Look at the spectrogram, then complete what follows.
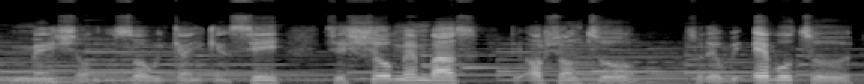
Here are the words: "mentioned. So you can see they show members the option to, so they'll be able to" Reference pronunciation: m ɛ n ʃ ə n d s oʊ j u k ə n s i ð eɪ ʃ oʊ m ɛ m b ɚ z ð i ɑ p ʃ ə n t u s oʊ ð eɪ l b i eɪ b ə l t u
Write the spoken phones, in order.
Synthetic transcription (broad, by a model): m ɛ n ʃ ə n s oʊ j u k ə n s i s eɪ ʃ oʊ m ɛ m b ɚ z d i ɑ p ʃ ə n t u s oʊ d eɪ w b i eɪ b ə l t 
